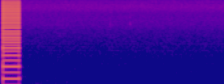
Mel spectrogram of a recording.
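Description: One short synthesizer note, about a fifth of a second long, from Serum's wavetable oscillator. It is playing a home-made single-cycle waveform as a test of how the waveform sounds. The note stops abruptly, and the rest is near silence.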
